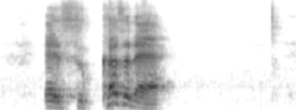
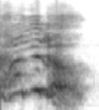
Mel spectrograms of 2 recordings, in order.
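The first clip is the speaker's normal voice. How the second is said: very high, louder astonished cry; shocked quip; 6 dB louder, slower than usual. Real, not acted. Speaker reacting to Tadell's accusation, shocked. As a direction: squeal it in disbelief.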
